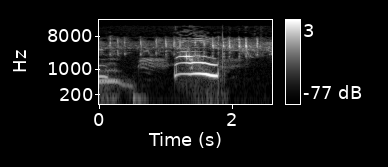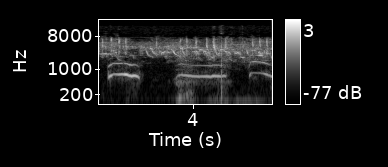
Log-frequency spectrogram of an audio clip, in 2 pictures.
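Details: Kittens meow loudly for their mother. One strong, piercing, level meow stands out, followed by softer, shorter mewing calls that dip at the ends, with chirping birds in the background.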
